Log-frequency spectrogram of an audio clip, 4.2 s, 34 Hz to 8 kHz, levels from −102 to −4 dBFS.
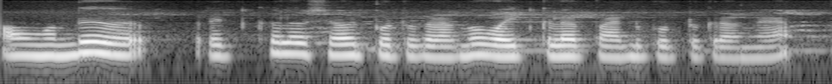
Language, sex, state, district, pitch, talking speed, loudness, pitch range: Tamil, female, Tamil Nadu, Kanyakumari, 215 Hz, 145 wpm, -17 LUFS, 200-225 Hz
